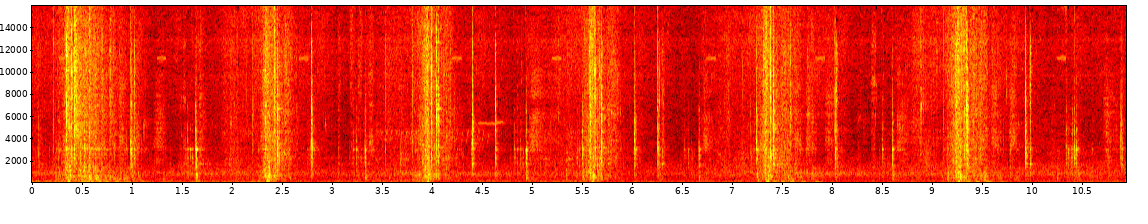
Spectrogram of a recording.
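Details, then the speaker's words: 1997 Yamaha YZ250 two-stroke, as bought, non-running: repeated kick-start strokes every couple of seconds, each a short compression whoosh; seller said it always sounded close to firing but never would; kicks over but won't start. "You can kind of hear it when I fire up, and the seller said it would kind of sound like it was going to fire, but never would."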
